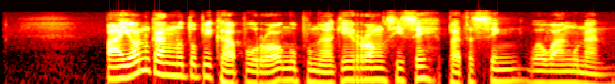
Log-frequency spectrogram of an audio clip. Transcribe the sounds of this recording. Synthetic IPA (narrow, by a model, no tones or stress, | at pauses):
pajɔnkaŋnut̪upiɡ̥ä̤puɾɔŋub̥ṳŋakerɔŋsisɪhb̥ä̤d̪̥ə̤sɪŋwəwaŋunan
